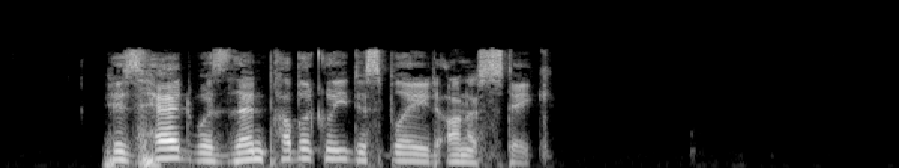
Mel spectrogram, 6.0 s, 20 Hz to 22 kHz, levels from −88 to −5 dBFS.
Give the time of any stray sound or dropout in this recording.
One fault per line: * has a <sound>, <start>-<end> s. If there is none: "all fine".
all fine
